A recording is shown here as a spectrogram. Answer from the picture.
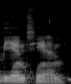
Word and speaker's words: Vientiane: We're talking about Vientiane, but we pronounce it Vientiane.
